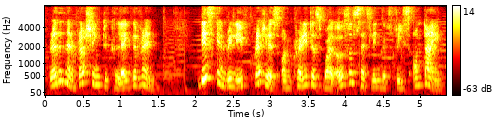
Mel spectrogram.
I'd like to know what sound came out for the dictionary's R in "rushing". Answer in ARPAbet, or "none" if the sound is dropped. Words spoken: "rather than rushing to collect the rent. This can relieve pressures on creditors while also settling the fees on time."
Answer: R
